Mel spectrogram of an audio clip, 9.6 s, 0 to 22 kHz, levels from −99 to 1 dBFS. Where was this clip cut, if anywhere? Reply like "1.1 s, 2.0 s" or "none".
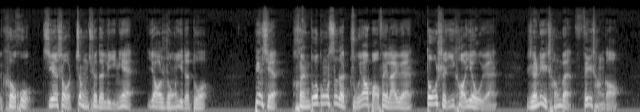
none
